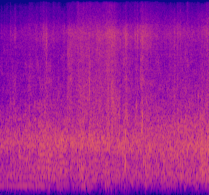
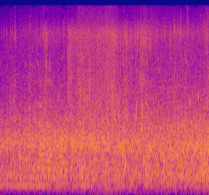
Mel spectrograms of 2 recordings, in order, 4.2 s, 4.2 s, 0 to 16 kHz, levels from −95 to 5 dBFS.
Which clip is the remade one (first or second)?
first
